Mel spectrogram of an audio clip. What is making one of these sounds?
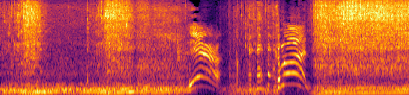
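A truck engine rumbles at a rough idle.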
